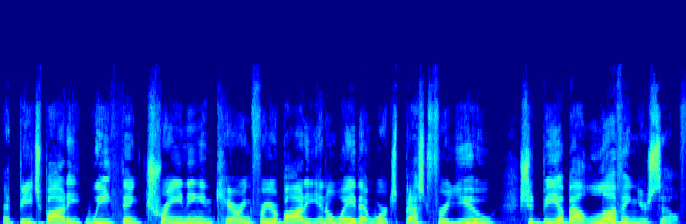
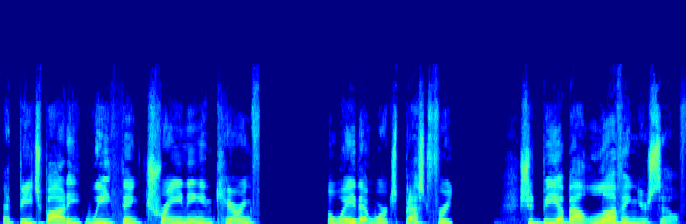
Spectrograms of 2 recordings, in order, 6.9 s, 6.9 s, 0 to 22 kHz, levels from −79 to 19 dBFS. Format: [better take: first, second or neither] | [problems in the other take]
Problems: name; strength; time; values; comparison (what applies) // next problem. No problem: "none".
first | audio cutting out; at 2.5 s for 0.5 s and at 4.5 s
